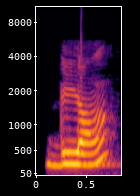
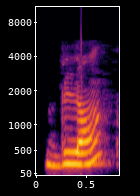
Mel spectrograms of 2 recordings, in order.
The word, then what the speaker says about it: blanc: nuit la nuit أبيض blanc blanc ما كنتقولش سي في آخر الكلمة كنقولو blanc وأسود noir noir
